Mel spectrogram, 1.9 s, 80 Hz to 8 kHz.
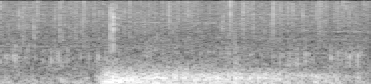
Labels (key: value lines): label: biophony, growl
recorder: SoundTrap 500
